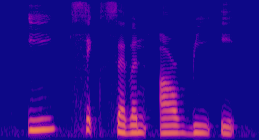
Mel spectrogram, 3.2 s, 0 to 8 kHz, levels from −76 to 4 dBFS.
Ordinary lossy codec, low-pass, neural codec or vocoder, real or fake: none; none; none; real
